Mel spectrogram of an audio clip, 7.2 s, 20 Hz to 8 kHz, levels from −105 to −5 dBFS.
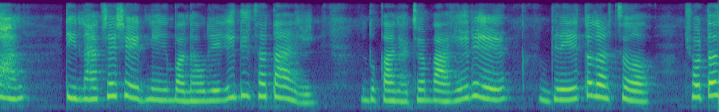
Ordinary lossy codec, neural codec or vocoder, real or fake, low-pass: none; autoencoder, 22.05 kHz, a latent of 192 numbers a frame, VITS, trained on one speaker; fake; 7.2 kHz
